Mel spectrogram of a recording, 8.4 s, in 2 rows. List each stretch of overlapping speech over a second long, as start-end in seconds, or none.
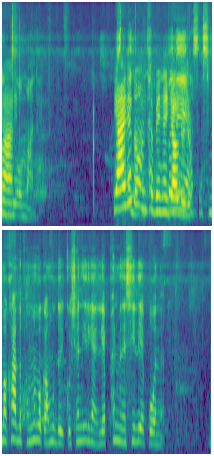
2.3-3.8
